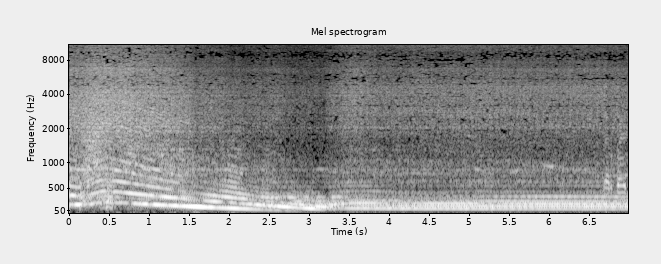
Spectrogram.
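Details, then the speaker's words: Daihatsu Gran Max after the clogged catalytic converter was fixed: revs fall slowly over about three seconds before settling at idle instead of snapping back. The RPM hang is blamed on a dirty throttle body that needs cleaning. "RPM seringkali macet, itulah sebabnya throttle body perlu dibersihkan."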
